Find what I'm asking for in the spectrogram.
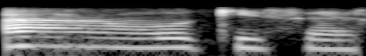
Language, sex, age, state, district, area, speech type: Tamil, female, 18-30, Tamil Nadu, Pudukkottai, rural, conversation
